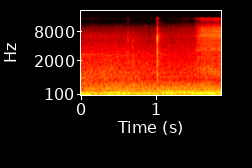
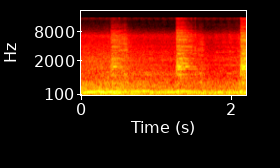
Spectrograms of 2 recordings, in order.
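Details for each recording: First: Yamaha Vega (Python) motorcycle with AC ignition that won't electric-start, starter motor bench-tested grounded to the metal case with key on and starter button pressed: smooth, even whirr for a couple of seconds, no clicking; normal starter motor spin. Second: Yamaha Vega motorcycle with AC ignition whose electric starter only clicks; the weak battery drops to 8 V while cranking against a 10 V minimum. Repeated sluggish, slow cranking that never picks up speed. Starter voltage drop.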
